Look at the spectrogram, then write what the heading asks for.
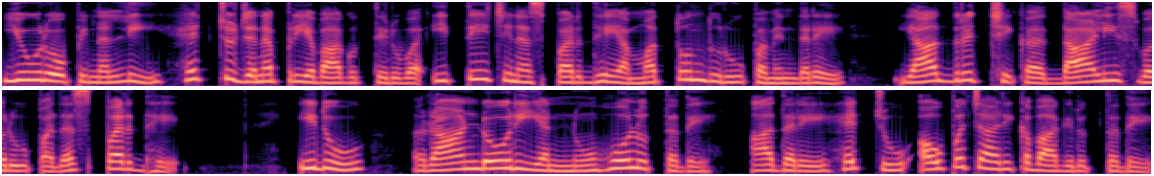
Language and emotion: Kannada, neutral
